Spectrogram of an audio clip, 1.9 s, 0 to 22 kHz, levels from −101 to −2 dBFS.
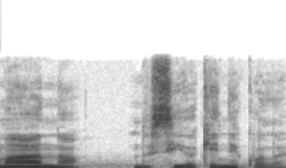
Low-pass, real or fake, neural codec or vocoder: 14.4 kHz; real; none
